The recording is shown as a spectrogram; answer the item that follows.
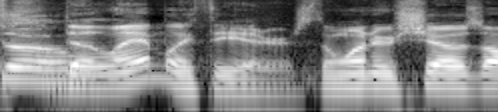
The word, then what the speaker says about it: Laemmle: By the way, absolutely pronounced Laemmle. I finally took the fucking time to look it up. It is Laemmle.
